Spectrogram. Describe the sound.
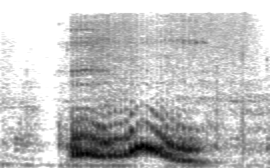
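A human voice imitates a pigeon's coo, giving one soft, warbling call that wavers up and then down before fading.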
